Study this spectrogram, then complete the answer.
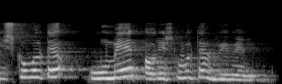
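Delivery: वुमेन with u, वीमेन with long ee; correct pronunciation. Shown as a demonstration. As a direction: contrast वुमेन against वीमेन clearly. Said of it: "नहीं, गलत है".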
